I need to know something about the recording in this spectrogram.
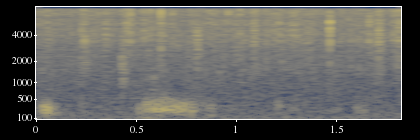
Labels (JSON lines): {"label": "biophony, growl", "recorder": "SoundTrap 600 or HydroMoth"}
